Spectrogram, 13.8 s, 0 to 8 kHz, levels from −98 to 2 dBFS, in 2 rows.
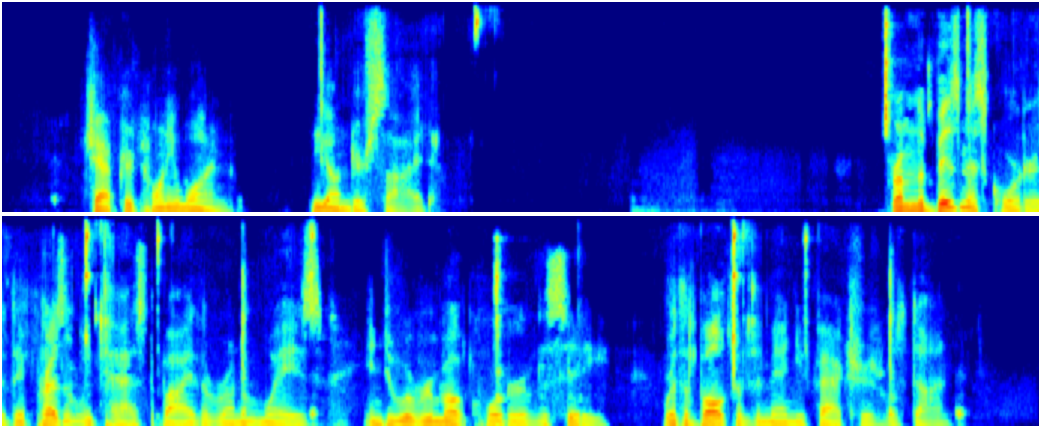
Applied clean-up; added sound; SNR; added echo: neural mask model Resemble Enhance denoiser.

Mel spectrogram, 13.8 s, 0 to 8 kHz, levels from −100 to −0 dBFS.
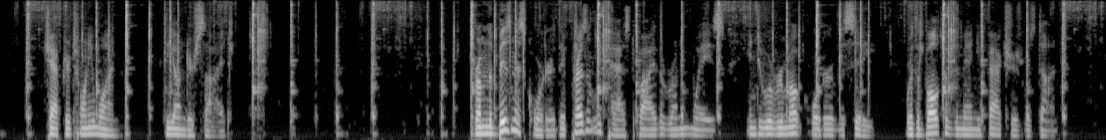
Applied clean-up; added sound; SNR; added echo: classical method spectral subtraction.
